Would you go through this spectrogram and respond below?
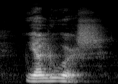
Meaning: jealous, envious (bitterly or enviously competitive)
- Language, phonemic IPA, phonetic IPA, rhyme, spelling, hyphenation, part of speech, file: Dutch, /jaːˈlurs/, [jaːˈluːrs], -urs, jaloers, ja‧loers, adjective, Nl-jaloers.ogg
